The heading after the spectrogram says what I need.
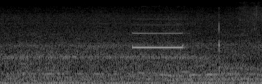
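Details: Maxima non-invasive BiPAP ventilator demonstration: a single steady electronic beep lasting about half a second over a quiet room hum, sounding when the treatment is stopped by pressing a button for three seconds.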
